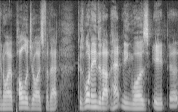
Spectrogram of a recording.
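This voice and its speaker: A man with an Australian accent speaks at a very fast pace and a fairly high pitch, with ordinary pitch variation. The sound is dry and close, with no echo. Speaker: bullion dealer. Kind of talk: live stream chat. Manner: loud.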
